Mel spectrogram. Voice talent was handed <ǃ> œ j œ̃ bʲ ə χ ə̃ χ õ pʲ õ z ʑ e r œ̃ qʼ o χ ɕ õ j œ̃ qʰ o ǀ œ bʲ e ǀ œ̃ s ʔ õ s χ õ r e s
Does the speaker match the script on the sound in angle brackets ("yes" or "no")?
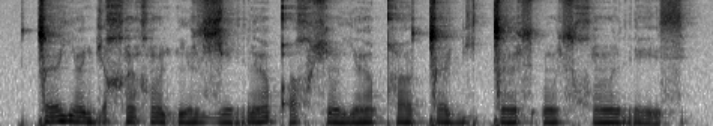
no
